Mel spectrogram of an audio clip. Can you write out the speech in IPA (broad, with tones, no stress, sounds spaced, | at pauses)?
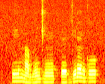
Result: e˧ m ã˨ b ɛ̃˨˦ d͡ʒ ɛ̃˧ | ɛ˨ ɡ e˨˦ ɾ ɛ̃˧ ɡ o˦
